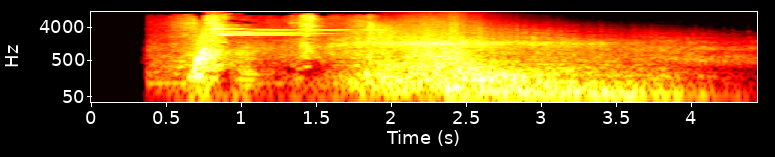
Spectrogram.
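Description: Intro sound effect: a metallic clang with a bright ringing tone, two lighter hits, then a swelling whoosh that slowly dies away.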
